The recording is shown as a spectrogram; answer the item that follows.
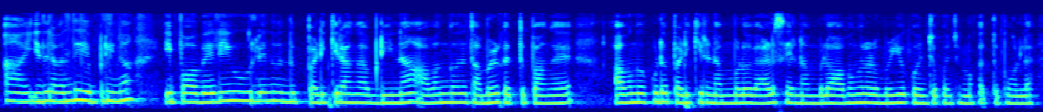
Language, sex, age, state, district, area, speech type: Tamil, female, 18-30, Tamil Nadu, Perambalur, urban, spontaneous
